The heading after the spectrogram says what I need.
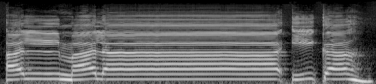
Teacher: جہاں بھی گول تا یہ آئے گی نا، گول تا آئے وہاں پر ہم جب غنہ کریں گے، غنہ کہہ دیا، جب وہاں پر جب ہم وقف کریں گے تو اس کو ہا سے بدل دیں گے، آخر میں ہا پڑھیں گے، تا نہیں پڑھیں گے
